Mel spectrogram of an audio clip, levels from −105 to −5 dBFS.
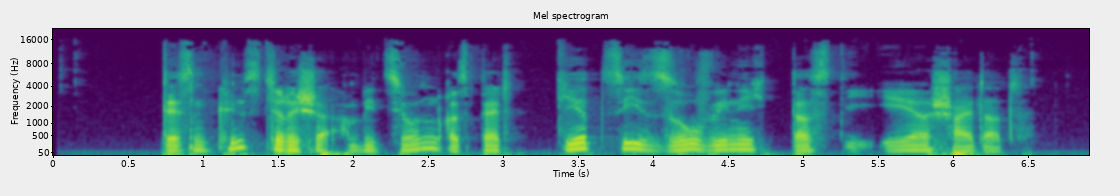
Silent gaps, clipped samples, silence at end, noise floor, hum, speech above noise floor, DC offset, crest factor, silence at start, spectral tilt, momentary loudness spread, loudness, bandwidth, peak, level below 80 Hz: none; under 0.1%; 0.4 s; -64 dBFS; none; 44 dB; under 0.1%; 18 dB; 0.7 s; -5 dB/octave; 9 LU; -21 LUFS; 16 kHz; -4 dBFS; -36 dBFS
